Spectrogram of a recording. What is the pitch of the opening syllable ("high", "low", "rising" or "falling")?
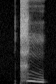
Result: falling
